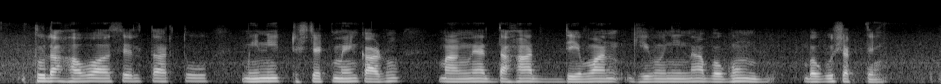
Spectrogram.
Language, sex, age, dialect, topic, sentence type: Marathi, male, 36-40, Northern Konkan, banking, statement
